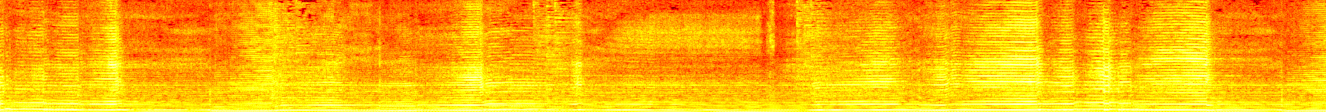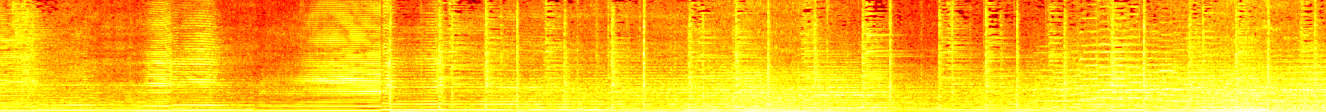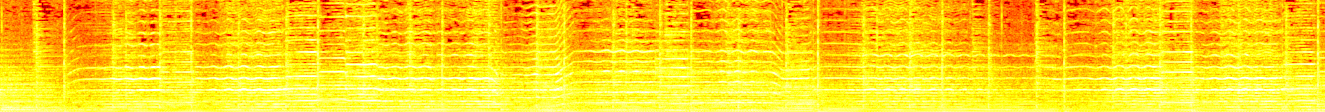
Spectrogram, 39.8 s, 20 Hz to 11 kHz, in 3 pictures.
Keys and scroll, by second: 0.3 r, 0.6 x, 1.4 g, 1.6 y, 5.5 Tab, 5.8 a, 6.3 s, 7.3 Tab, 7.6 alt+a, 9.5 g, 9.9 z, 15.0 alt+a, 18.0 Tab, 19.0 3, 19.6 shift+s, 21.0 Tab, 23.8 shift+a, 30.7 r, 30.9 y, 31.0 9, 31.4 Return, 32.7 ., 33.6 Tab, 34.6 s, 34.8 y, 37.2-39.0 typing.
